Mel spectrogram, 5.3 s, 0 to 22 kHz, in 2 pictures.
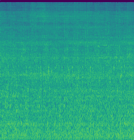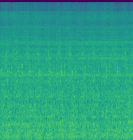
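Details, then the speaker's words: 1984 GMC K10 Suburban, first start after sitting about 20 years, with vacuum lines unhooked: loud idle with raspy puffing from underneath and an occasional uneven beat; owners suspect an exhaust leak plus a slight miss. "exhaust leak down there yeah it's also got a slight Miss to it which I mean my God it ain't been running in 20 years"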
